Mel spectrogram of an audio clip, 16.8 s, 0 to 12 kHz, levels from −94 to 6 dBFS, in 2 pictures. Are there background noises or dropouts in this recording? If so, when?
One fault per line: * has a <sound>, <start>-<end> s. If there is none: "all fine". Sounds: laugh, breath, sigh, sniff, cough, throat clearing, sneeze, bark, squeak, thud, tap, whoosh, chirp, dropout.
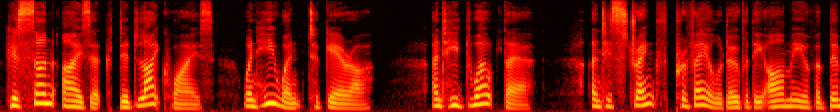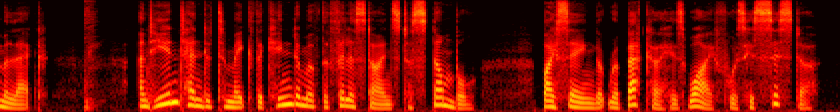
* has a thud, 9.2-9.5 s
